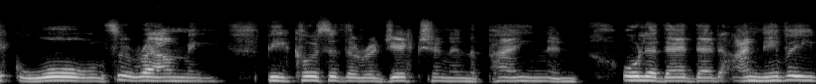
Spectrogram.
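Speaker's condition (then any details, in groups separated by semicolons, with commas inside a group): Cerebral palsy; speech sounds atypical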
